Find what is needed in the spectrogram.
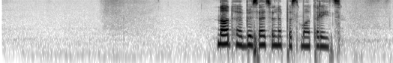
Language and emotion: Russian, neutral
